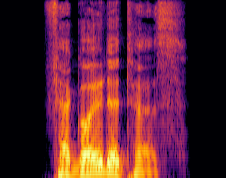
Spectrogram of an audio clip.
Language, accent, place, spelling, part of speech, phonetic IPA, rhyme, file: German, Germany, Berlin, vergoldetes, adjective, [fɛɐ̯ˈɡɔldətəs], -ɔldətəs, De-vergoldetes.ogg
- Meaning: strong/mixed nominative/accusative neuter singular of vergoldet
